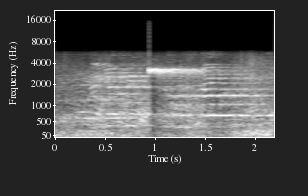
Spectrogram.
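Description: Players' voices shouting and calling across a large echoing sports hall, with a sharp kick of the futsal ball just under a second in.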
